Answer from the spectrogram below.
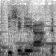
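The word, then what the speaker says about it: ディシディア: 然后那个我说一下这款游戏的日语读音吧，这款游戏的日语读音叫迪西迪亚，然后有兴趣的朋友可以去查一下。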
